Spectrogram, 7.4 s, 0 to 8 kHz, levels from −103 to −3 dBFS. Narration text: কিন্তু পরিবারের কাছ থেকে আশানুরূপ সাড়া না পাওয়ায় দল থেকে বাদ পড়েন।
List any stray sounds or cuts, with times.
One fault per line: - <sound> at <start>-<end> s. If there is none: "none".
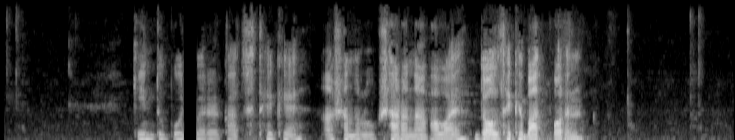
- dropout at 1.8-2.0 s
